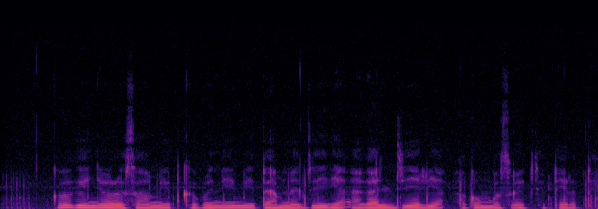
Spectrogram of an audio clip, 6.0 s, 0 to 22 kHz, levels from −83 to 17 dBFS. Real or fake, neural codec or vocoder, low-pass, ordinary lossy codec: real; none; 19.8 kHz; none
